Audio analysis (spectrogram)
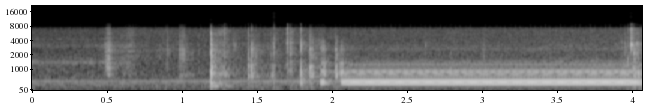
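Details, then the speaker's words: Vintage Frog telephone, which dials in rotary pulse mode, moved to a live line to call a time-and-temperature number: a few sharp clicks, then a clean, steady two-note dial tone for about two seconds; line works normally. "Now what we want to do is go ahead and move the line cord over to a line out, and we'll call a time and temp number. Go ahead and give you some dial tone."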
